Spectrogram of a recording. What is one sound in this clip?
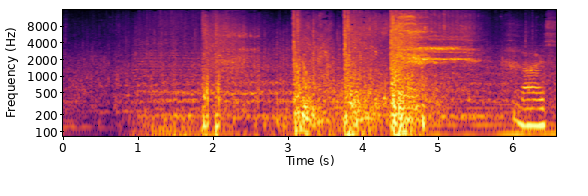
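A gun fires bursts of shots.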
